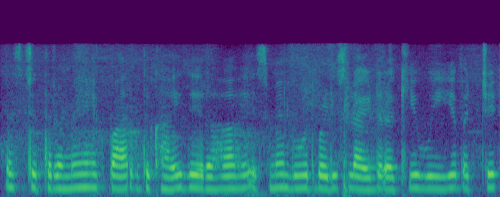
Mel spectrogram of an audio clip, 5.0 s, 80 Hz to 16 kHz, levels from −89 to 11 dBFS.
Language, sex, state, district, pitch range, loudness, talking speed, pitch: Hindi, female, Madhya Pradesh, Bhopal, 195-205 Hz, -19 LUFS, 205 wpm, 200 Hz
